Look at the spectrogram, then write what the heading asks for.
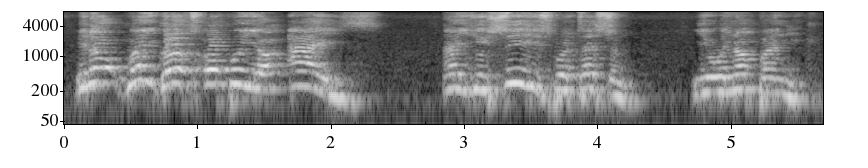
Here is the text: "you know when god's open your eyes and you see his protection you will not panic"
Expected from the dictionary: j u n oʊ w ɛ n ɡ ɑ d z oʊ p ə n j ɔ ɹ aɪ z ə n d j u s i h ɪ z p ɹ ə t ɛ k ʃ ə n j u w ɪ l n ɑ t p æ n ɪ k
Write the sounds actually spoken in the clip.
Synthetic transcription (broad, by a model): j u n oʊ w ɛ n ɡ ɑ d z oʊ p ə n j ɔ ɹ aɪ z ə n j u s i h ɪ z p ɹ ə t ɛ k ʃ ə n j u w ɪ l n ɑ t p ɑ n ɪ k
